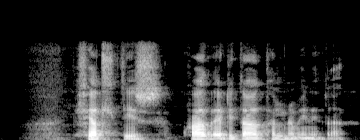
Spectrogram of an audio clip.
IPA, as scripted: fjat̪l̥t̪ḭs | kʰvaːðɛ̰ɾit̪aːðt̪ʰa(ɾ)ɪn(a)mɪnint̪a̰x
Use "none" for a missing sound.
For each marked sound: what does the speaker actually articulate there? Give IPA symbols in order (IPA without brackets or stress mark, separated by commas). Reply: l, a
